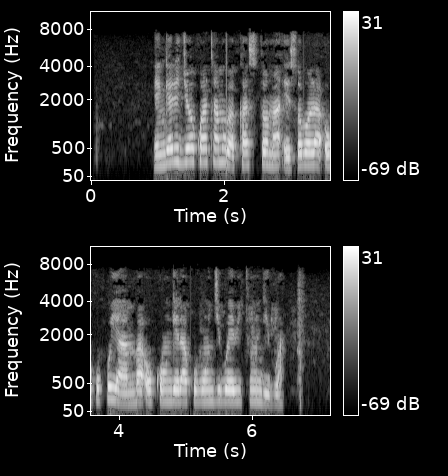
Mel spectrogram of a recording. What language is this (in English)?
Ganda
